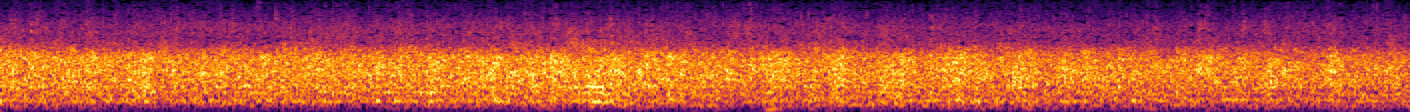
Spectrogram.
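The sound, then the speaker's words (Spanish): Sustained applause from a large crowd of cofrades (brotherhood members) for the Holy Week pregonero at the Teatro Infanta del Honor in Jaén, a steady dense wash of clapping at an even loudness throughout, with no voices standing out above it. “Continúan el aplauso, el largo aplauso al pregonero por parte de los cofrades que hoy se dan cita en este Teatro Infanta del Honor.”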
